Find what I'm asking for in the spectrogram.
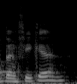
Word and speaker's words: Benfica: Oh, Benfica.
